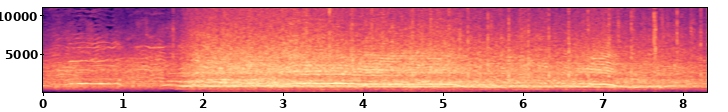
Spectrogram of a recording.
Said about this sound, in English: Incredible reaction there from the San Siro crowd. Seedorf with a lob pass over, which Inzaghi chests down, and then he curls his half volley past the Novara keeper, and the club go into meltdown at the stadium and in the studios.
